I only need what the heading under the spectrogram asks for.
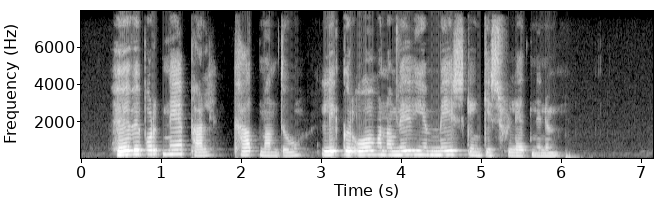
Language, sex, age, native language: Icelandic, female, 20-29, Icelandic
